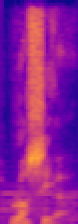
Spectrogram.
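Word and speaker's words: Россия: The natives of this vast nation call their country Rossia.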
